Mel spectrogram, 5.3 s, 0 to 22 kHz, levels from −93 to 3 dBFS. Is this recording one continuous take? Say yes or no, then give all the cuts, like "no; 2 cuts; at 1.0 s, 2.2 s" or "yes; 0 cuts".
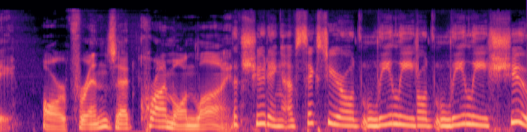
no; 2 cuts; at 2.4 s, 4.2 s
